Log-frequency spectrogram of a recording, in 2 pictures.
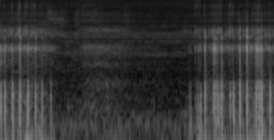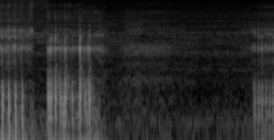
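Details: Father asleep and snoring: rattling, fluttering snores in bursts with quiet pauses between breaths; ordinary snoring.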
